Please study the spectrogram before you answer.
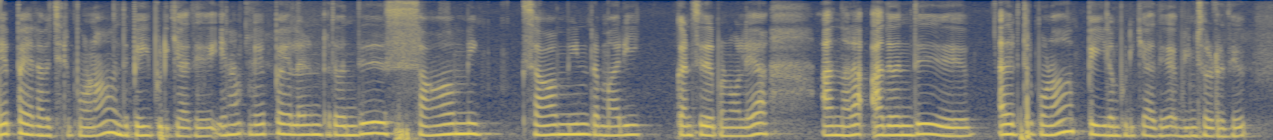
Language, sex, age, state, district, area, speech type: Tamil, female, 18-30, Tamil Nadu, Perambalur, urban, spontaneous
